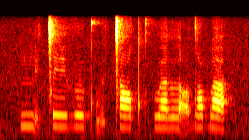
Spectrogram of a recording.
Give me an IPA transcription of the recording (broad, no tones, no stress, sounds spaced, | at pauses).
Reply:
nː ḛ ǀ eː v ɵː kʷʼ ḛ ǀ aː tˤ kʷʰ aː lː a̰ dˤ ɵ b a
